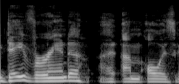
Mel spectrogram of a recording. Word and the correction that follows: Aranda: Dave Aranda is much safer than Matt Campbell and Gundy, I would say.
